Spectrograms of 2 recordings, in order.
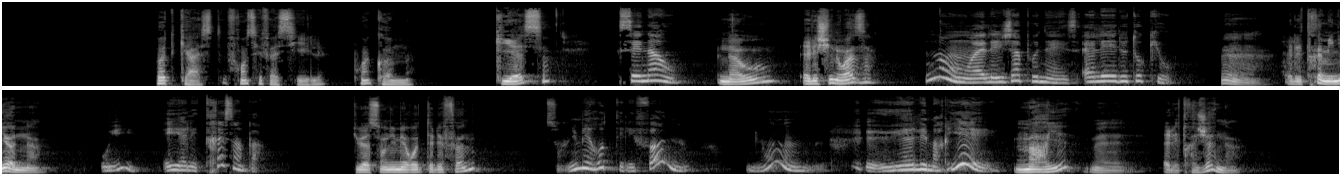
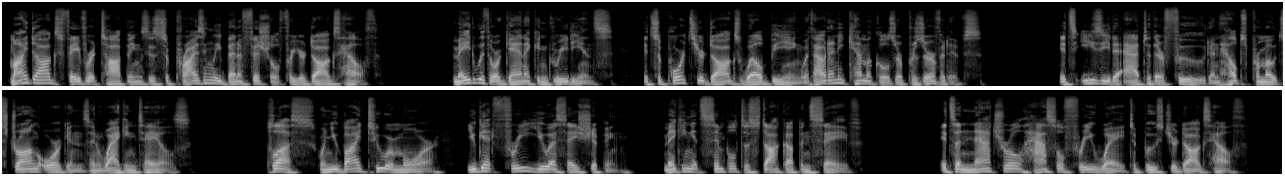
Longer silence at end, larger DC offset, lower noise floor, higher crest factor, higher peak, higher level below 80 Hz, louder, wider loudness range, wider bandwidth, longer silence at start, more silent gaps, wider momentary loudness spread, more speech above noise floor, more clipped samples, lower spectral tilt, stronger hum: first, 1 s vs 0.4 s; neither; about the same, under -90 dBFS vs -87 dBFS; about the same, 22 dB vs 20 dB; first, 0 dBFS vs -4 dBFS; about the same, -54 dBFS vs -54 dBFS; first, -21 LUFS vs -24 LUFS; first, 7 LU vs 2 LU; about the same, 16.5 kHz vs 17 kHz; first, 1.55 s vs 0.1 s; neither; first, 17 LU vs 8 LU; first, over 70 dB vs 63 dB; neither; about the same, -4.5 dB/octave vs -5 dB/octave; neither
